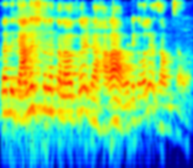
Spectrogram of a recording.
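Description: A man's voice: high-pitched, lively intonation, rapid-fire, sharp tone, reverberant, a little hiss or hum. A man teaching Quran recitation in an online lesson, explaining each rule and chanting short examples.

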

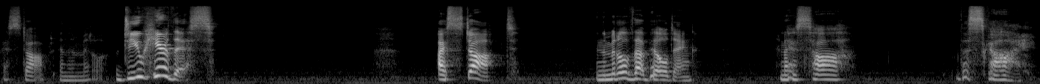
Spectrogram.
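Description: A woman's voice: steady tone, moderate pace, long pauses. A young woman performing a theatrical monologue as a bitter, desperate grown son confronting his father, with emphatic delivery. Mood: agitated, searching. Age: young adult. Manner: emphatic, confrontational, swinging from low to shouting. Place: small plain room indoors.

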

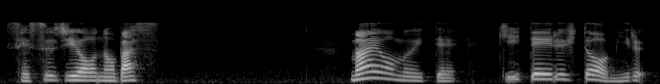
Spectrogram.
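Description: A woman teacher leads a lesson for young children, speaking slowly and deliberately with careful, clear enunciation. Her voice sits at a moderate pitch and has a gentle, encouraging tone. The recording sounds slightly dull and lo-fi. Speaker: elementary school teacher. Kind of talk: online lesson for first graders.

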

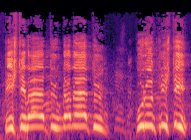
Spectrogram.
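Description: A man with a very high, strained voice coaches a youth football match from the sideline. He calls out player names and barks short, urgent instructions. Crowd chatter from the outdoor pitch fills the background. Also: fairly even intonation.

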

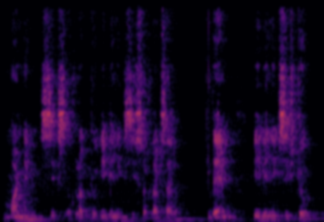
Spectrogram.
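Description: A man's voice: fairly high pitch, level tone, moderate pace, roomy sound, recorded from a distance, over music, rough recording. A man in his thirties from Nepal, answering job interview questions in short, polite, simple sentences that end in "sir". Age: 30s. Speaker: job applicant. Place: small indoor room, seated at a desk.

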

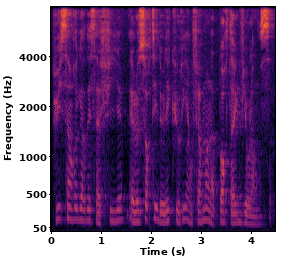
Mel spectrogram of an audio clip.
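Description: A man calmly reading a bedtime story aloud in a measured way. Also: medium pitch. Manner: calm and measured.

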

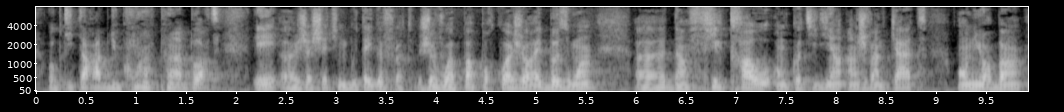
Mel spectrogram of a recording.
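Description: A man with a husky, slightly rough voice talks through viewer questions in a loose, off-the-cuff way. He hesitates constantly and throws in crude slang, sounding relaxed and unscripted. His pitch sits right in the middle for a man. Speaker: channel host answering viewer questions. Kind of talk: casual live Q&A chat.

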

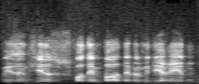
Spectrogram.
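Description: A man role-playing a gang messenger over a filtered game phone call, speaking haltingly. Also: medium pitch, bright, forceful tone. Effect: phone or radio filter. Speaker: player acting as a gang messenger. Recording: dull, muffled in-game phone line.

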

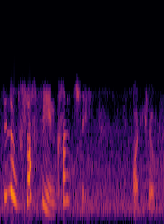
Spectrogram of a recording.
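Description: A woman's voice: very high-pitched, wildly swooping pitch, normal speed. A woman chatting and coaxing her dog as she films it in a snowy garden at evening. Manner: chatty, coaxing, often laughing, calls out to the dog. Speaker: dog owner filming her pet. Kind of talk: casual commentary while filming. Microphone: handheld camera mic. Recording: lo-fi camera audio with faint outdoor noise.

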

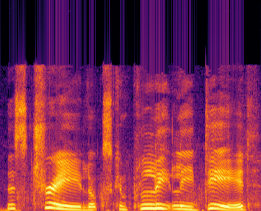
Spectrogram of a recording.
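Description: Holding her camera out at arm's length, a hiking vlogger walks a desert mountain trail and gives casual, eager commentary. She's middle-aged with a New Zealand accent, and her high-pitched voice is animated but slow-paced. The outdoor camera sound is noisy.

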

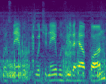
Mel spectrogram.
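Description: A man's voice: medium pitch, completely flat delivery, fast talker. A man working as a snowboard instructor, explaining technique and coaching a learner on a snowy slope. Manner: coaching, encouraging directions. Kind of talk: outdoor instruction and interview. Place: outdoors on a snowy ski slope. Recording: loud wind noise outdoors.

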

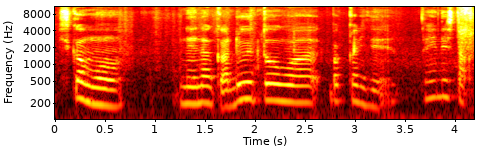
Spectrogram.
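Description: A woman's voice: mid-range voice, moderate pace, heavy background noise. A teenage girl with a Kansai accent chatting casually on a livestream, giggling often and repeating her own phrases as she reads viewer comments. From Hyogo, Japan. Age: teens. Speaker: idol trainee livestreamer.

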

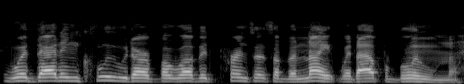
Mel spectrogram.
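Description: A man's voice: a little high, fairly even intonation, unhurried, darkish tone, highs cut off. A man hosting a casual fan podcast, with a hesitant, stop-and-start way of talking. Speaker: podcast host.

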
